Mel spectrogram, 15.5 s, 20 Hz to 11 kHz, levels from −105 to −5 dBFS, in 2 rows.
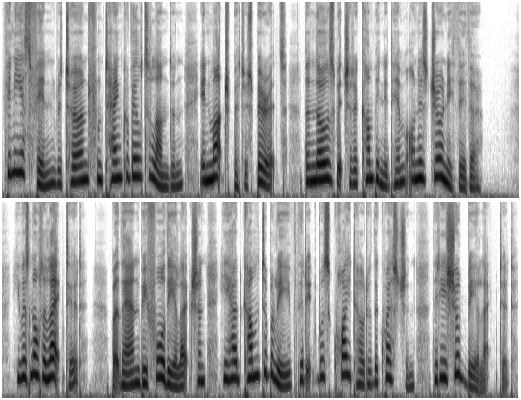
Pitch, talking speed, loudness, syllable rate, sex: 220 Hz, 185 wpm, -18 LUFS, 5.5 syllables/s, female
